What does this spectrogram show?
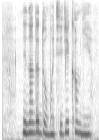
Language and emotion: Russian, neutral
